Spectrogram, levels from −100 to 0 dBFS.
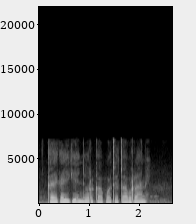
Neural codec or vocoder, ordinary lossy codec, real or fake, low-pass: vocoder, 22.05 kHz, 80 mel bands, Vocos; MP3, 64 kbps; fake; 7.2 kHz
